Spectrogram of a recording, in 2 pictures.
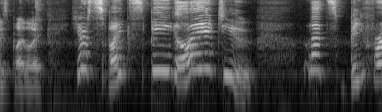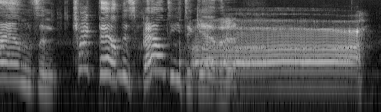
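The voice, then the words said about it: Hyperactive childlike character voice. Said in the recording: “this hyperactive girl-boy thing, child... in this exact voice”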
